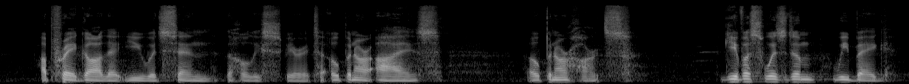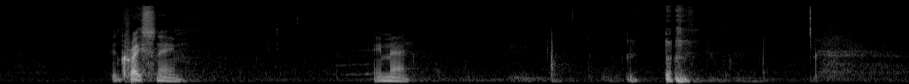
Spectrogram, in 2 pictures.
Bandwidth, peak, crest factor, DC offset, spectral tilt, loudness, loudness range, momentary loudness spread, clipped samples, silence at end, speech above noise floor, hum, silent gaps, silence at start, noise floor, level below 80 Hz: 17 kHz; -8 dBFS; 24 dB; under 0.1%; -4.5 dB/octave; -30 LUFS; 11 LU; 20 LU; under 0.1%; 0.55 s; 37 dB; none; none; 0.4 s; -66 dBFS; -78 dBFS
